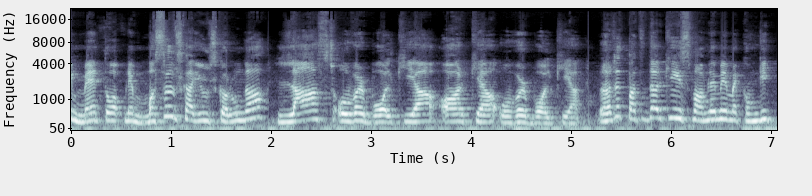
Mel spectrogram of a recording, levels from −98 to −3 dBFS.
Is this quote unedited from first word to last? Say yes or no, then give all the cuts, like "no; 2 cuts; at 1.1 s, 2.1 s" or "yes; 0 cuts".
no; 2 cuts; at 2.0 s, 5.1 s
